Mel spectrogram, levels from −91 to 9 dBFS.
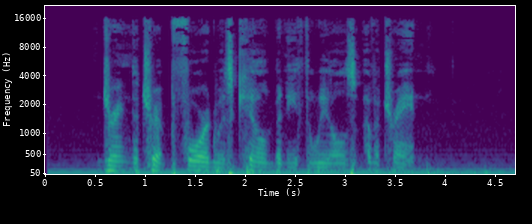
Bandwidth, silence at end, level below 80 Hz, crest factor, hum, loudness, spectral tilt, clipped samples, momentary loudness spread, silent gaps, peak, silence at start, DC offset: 16.5 kHz; 0 s; -38 dBFS; 22 dB; 60 Hz at -40 dBFS; -32 LUFS; -4.5 dB/octave; under 0.1%; 18 LU; none; -10 dBFS; 0.05 s; under 0.1%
